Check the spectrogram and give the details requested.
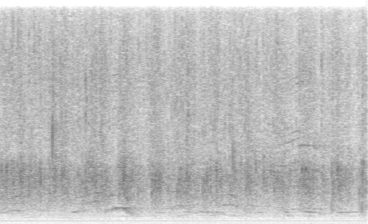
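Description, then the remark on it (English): A crowd claps steadily as a hand clap of praise to God, a dense wash of many hands applauding at once with no pauses, and faint voices mixed into the noise. “Give God a hand clap of praise, if you will, before you sit down.”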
